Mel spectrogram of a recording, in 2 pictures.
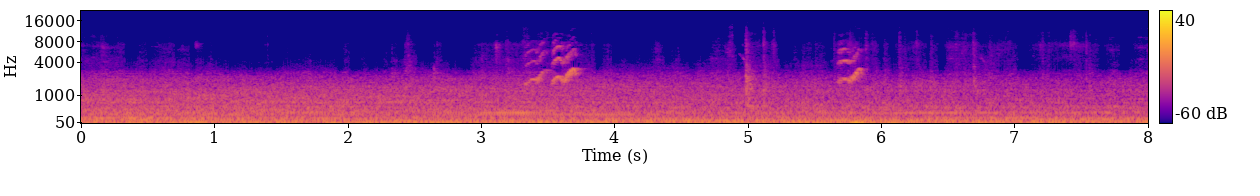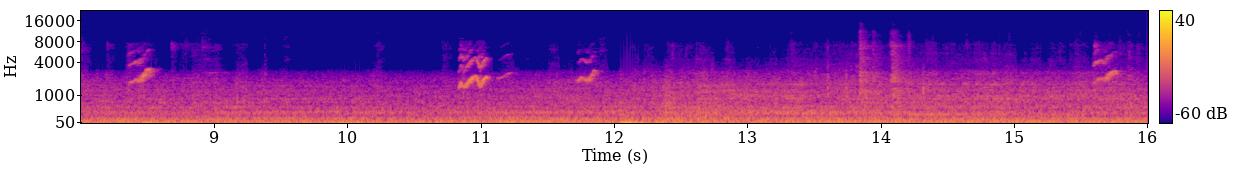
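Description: Small caged pet birds giving short, quickly rising chirps every couple of seconds, some in quick pairs, over a steady low background rumble.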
